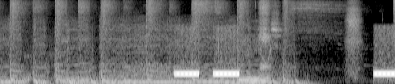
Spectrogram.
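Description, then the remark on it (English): A telephone rings out in a steady double-pulse pattern of loud, clean tones as a call is made to offer someone a bus trip to Melbourne for the AFL Grand Final. It is heard alone after a busier passage that may hold the dialing, then a pause before the ringing resumes. “Phone ready? Yep. Okay, here we go.”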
